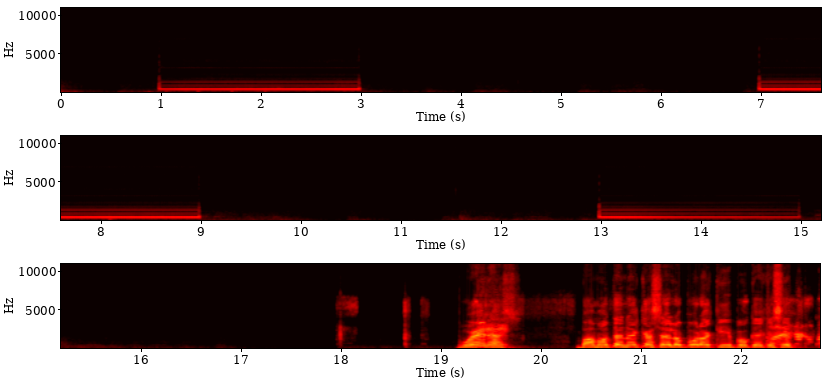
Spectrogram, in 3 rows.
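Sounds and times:
outgoing phone call ringing tones: 1.0 - 3.0, 7.0 - 9.0, 13.0 - 15.0
speech: 19.2 - 19.8, 20.4 - 22.7
laughter: 22.2 - 22.7.

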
